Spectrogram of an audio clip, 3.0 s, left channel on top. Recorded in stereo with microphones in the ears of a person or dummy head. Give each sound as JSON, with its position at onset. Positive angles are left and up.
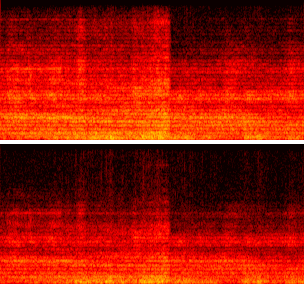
{"t": 0.0, "sound": "an aircraft", "side_deg": 65}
